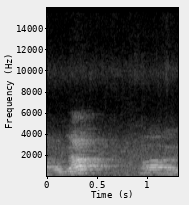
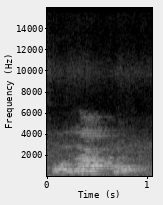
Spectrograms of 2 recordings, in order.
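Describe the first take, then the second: First: The q sound stops and breaks off the vowel. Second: The q sound bounces smoothly into the vowel. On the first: The speaker calls it wrong. "cara membaca yang tidak pandai membaca Al-Quran" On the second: The speaker calls it right. "inilah yang memantul itu"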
